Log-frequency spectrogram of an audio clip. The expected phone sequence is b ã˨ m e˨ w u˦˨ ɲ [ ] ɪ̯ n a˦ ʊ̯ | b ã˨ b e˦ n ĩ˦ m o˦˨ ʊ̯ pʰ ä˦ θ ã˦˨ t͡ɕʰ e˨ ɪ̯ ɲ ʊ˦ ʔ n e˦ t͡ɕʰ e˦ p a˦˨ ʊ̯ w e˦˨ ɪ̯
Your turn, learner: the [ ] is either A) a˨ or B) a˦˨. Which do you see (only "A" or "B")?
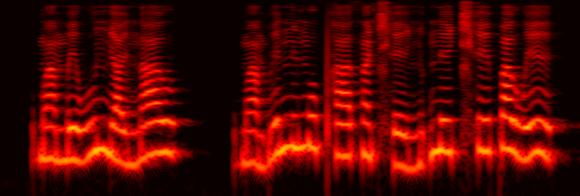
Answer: A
